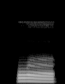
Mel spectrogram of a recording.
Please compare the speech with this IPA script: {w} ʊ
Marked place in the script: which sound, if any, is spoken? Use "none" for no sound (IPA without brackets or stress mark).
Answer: w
